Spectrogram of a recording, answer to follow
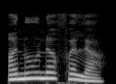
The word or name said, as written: ಅನೂನಫಲ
